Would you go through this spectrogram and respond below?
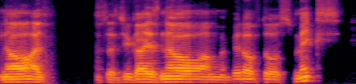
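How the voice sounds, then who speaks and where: A man, a native speaker of Arabic and Italian, presenting in an online session over a video call, relaxed and hesitant with fillers. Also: low-pitched, normal speed.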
